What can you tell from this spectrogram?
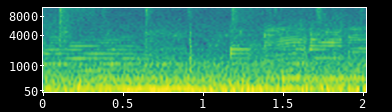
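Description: A taxi driving back with passengers, heard from inside as a steady engine rumble with continuous road noise and faint higher tones, no voices.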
